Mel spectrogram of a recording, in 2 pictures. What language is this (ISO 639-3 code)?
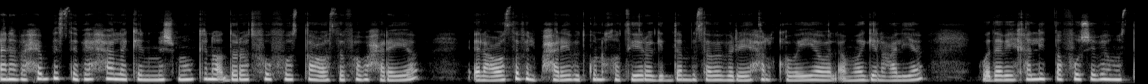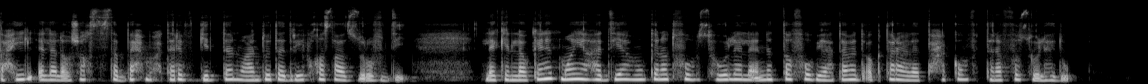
arz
